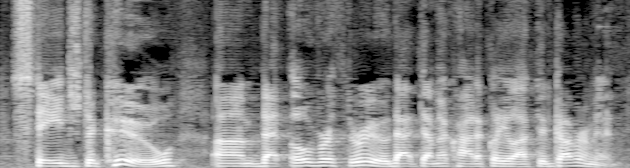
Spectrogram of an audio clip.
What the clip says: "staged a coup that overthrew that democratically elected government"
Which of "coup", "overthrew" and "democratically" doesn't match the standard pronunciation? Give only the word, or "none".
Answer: none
